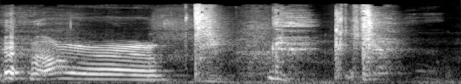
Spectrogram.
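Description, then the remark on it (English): A voice imitates sneezes: a drawn-out, wavering vocal windup followed by three sharp, breathy bursts in quick succession, fairly loud and with no other sounds around them. “Those are happy sneezes.”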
